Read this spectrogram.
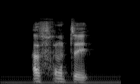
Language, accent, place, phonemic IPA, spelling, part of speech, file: French, France, Lyon, /a.fʁɔ̃.te/, affronté, verb, LL-Q150 (fra)-affronté.wav
- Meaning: past participle of affronter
